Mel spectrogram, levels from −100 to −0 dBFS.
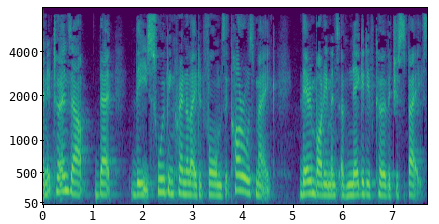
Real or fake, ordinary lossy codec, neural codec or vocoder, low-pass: real; MP3, 32 kbps; none; 7.2 kHz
